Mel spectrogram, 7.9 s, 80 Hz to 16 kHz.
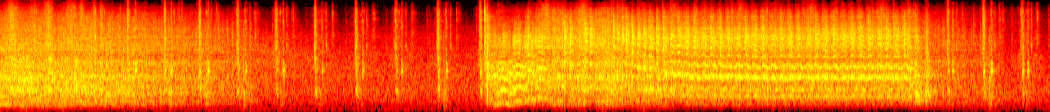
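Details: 1984 Ford Mustang GT350 carbureted barn find: starter cranks about four beats a second, engine catches three seconds then dies, cranking resumes; fuel starvation suspected, fuel filter to be checked.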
